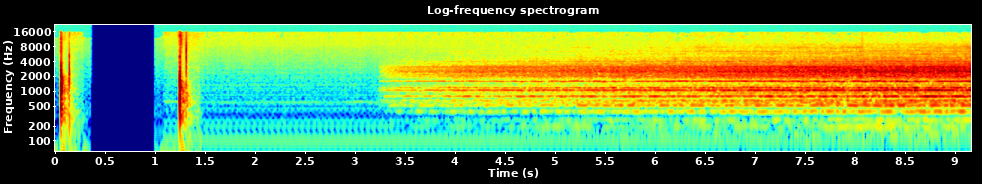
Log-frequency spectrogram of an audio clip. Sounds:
inside a large room or hall, Music

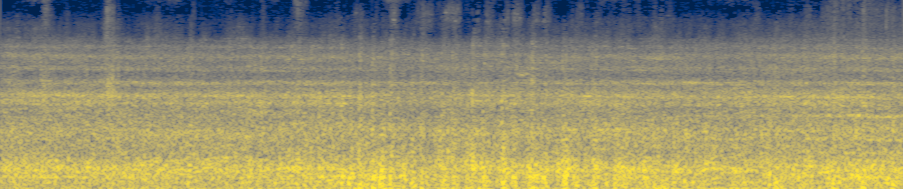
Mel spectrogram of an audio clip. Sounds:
Vehicle

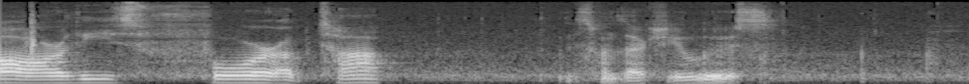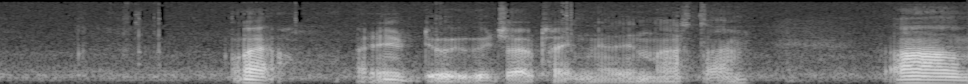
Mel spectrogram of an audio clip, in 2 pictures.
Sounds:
Speech

